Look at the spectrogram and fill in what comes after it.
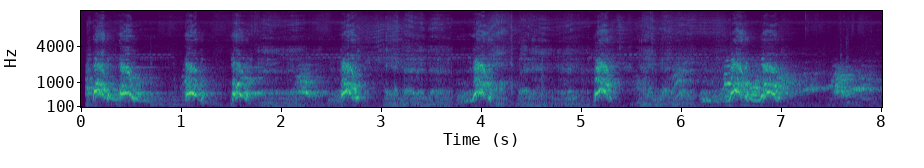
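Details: Belgian Malinois puppy during agitation training, giving repeated sharp barks and yips in bursts roughly every second, some rising in pitch, with short pauses between flurries.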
